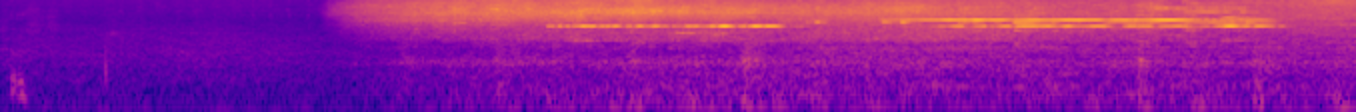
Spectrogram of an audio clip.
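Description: A train rolls in to Kemble station with a steady low rumble, then a loud hiss rises after a couple of seconds and high, thin wheel squeals ring out as it slows.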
